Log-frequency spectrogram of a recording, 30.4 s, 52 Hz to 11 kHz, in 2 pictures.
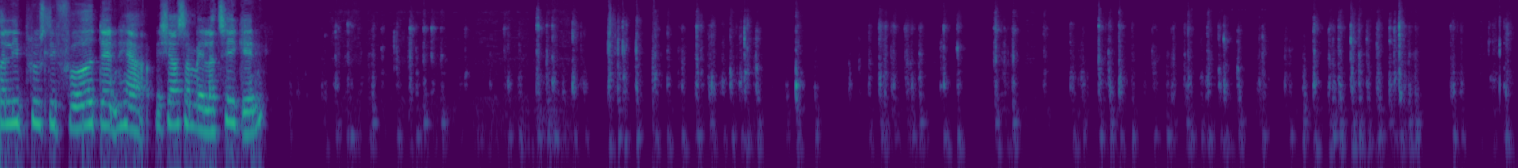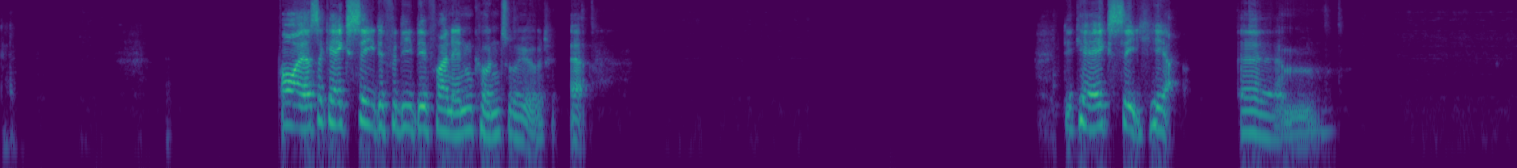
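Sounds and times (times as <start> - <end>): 
speech: 0.0 - 2.7, 18.0 - 21.2, 25.8 - 27.0, 27.6 - 28.6
typing on a computer keyboard: 2.9 - 15.4.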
